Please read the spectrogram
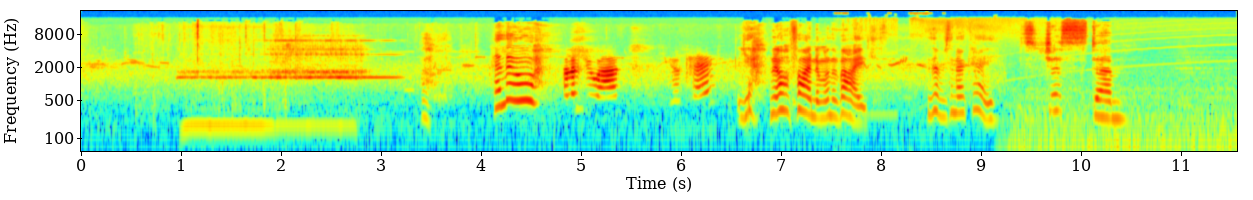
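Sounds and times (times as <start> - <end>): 
speech: 0.6 - 1.2, 4.2 - 10.6
woman's mobile phone ringing: 1.0 - 3.4, 7.5 - 11.5.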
